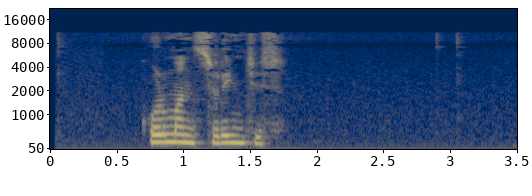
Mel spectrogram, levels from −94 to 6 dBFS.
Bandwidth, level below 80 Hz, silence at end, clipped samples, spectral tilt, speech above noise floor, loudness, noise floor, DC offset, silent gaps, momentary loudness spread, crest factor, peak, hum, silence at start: 11.5 kHz; -60 dBFS; 1.8 s; under 0.1%; -4.5 dB/octave; 43 dB; -19 LUFS; -60 dBFS; under 0.1%; none; 12 LU; 18 dB; -4 dBFS; none; 0.75 s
